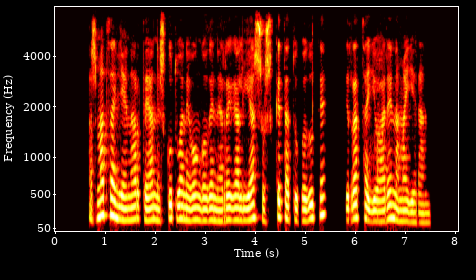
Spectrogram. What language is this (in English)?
Basque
